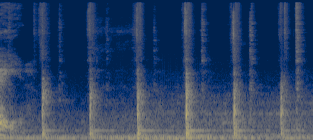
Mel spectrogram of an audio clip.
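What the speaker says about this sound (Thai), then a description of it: "หั่นชิ้นใหญ่ใหญ่หน่อยก็ได้ไม่เป็นไรนะคะ" A knife chops bitter melon on a cutting board into large pieces: six crisp, evenly spaced strikes about half a second apart, close up, with no talking.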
